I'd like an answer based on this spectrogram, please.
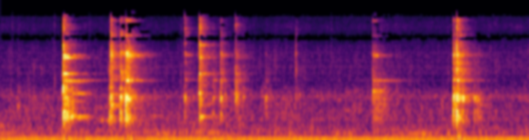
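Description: Wooden spatula knocking against a metal wok: several short, sharp clinks with a brief ring, spaced irregularly, the loudest near the end.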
